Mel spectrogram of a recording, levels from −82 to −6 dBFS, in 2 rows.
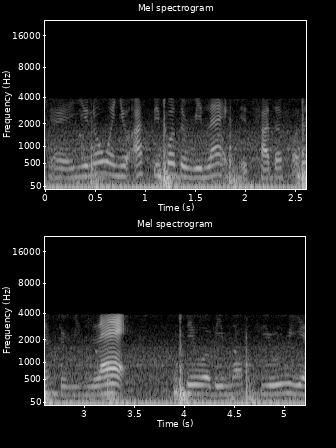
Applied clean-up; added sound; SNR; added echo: none; Car; -1 dB; none.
